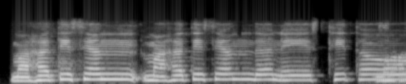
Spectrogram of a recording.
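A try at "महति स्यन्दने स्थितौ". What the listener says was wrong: Mahati syandane. One ditvam has to come.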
